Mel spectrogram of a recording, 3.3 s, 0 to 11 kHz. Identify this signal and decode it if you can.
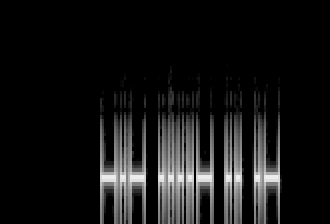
Morse code, heard as a keyed tone, about 25 wpm, 700 Hz. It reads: K4IA
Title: Easy Call Signs - 25wpm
